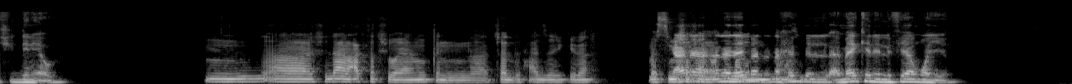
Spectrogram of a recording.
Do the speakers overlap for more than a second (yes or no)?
yes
